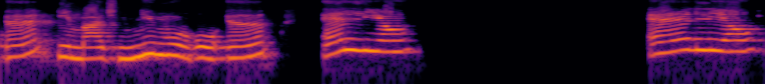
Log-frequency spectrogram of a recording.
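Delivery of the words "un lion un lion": raised model word. Shown as a demonstration. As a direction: call it out for them to repeat. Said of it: "كلنا نقول ورايا عشان نعرف ننطق". (بصوت أعلى عشان يرددوا وراها)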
